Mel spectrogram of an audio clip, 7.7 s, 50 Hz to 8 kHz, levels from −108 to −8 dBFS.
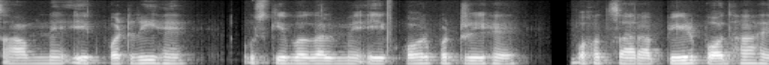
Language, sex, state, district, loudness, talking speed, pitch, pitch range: Hindi, male, Jharkhand, Deoghar, -17 LUFS, 125 wpm, 135 Hz, 130-140 Hz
